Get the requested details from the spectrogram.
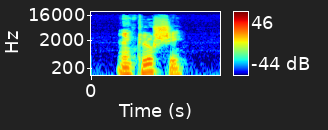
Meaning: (noun) bell tower, steeple; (verb) 1. to ring a bell 2. to limp 3. to wobble 4. to be wrong
- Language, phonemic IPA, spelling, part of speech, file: French, /klɔ.ʃe/, clocher, noun / verb, Fr-clocher.ogg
